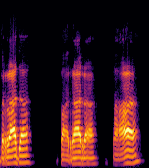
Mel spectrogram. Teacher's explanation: a stage of copy vowel epenthesis coming in, and then the loss of intervocalic R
